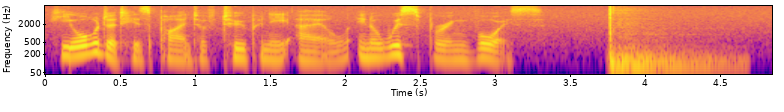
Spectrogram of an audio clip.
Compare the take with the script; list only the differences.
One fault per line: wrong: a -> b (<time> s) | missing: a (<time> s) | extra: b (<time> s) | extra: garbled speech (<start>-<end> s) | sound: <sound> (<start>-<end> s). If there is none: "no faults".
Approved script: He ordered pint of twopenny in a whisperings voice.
extra: his (0.5 s)
extra: ale (1.7 s)
wrong: whisperings -> whispering (2.2 s)
sound: thud (3.7-4.7 s)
